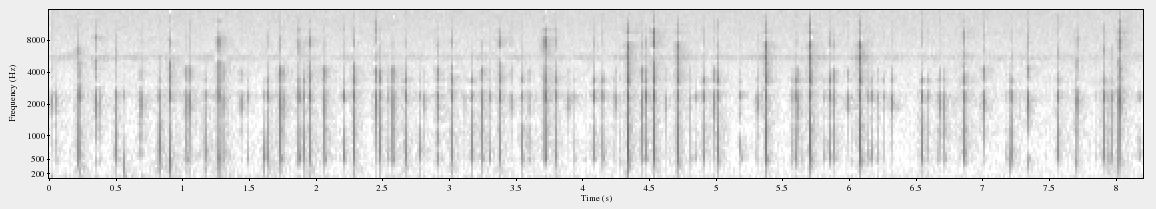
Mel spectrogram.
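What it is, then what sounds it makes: Wooden hair brush back. Fingernails rapidly tap and scratch the smooth, solid wooden back of an oval wooden hair brush, held with its bristles facing away. Around sixty short, dry, crisp clicks follow one another quickly in an uneven rhythm, each dying away almost instantly, with faint scratchy rustles between them.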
